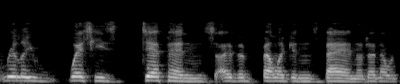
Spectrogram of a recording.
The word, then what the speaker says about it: Balogun: I'd hate to be Balogun, that's how you say his name.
